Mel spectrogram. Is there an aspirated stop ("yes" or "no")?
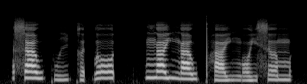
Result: yes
